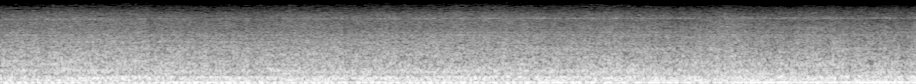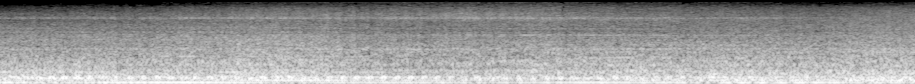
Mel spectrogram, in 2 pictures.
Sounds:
Rail transport, train wagon, Train, metro

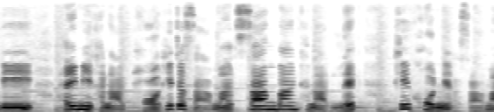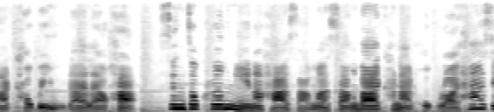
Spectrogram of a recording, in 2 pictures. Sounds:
Speech, Music

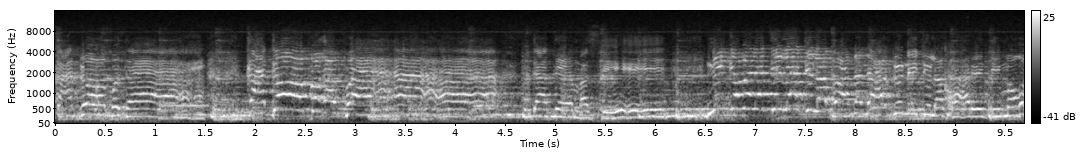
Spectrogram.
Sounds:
Music, inside a large room or hall

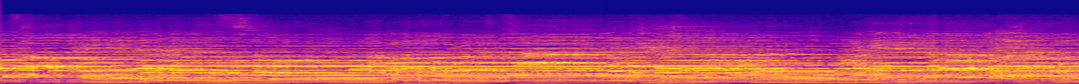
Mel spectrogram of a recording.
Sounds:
Choir, Music

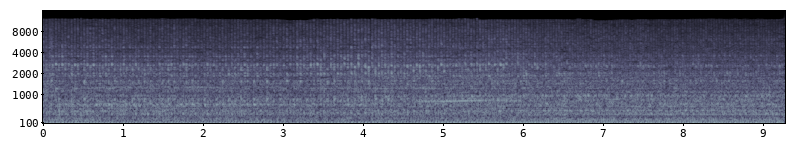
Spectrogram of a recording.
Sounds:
Vehicle, Idling

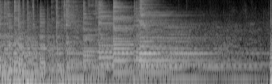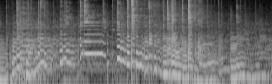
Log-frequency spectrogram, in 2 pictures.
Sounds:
Music

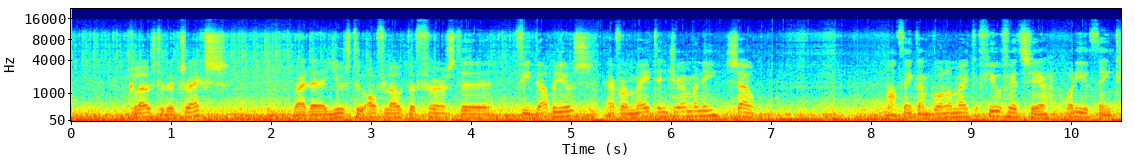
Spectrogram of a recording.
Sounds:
Speech, Vehicle

